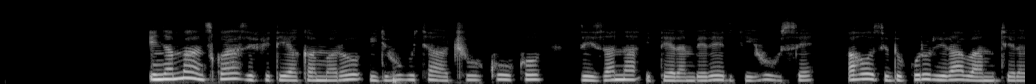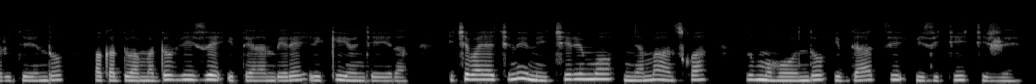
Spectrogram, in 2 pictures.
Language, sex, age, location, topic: Kinyarwanda, female, 18-24, Huye, agriculture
